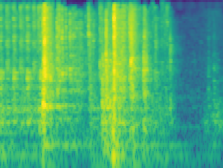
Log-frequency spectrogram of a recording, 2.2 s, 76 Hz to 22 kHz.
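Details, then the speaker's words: Spirit of 76 four-player pinball, player 3 scoring 100 points: single bright chime with a solid clack as the score reel steps, clean and crisp; chime and score reel working normally, unlike player 4 whose reel fails. "here's player 3 i'm just going to hit something with a hundred points or experience can hear the chime square rail looks great"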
